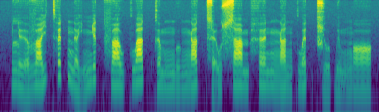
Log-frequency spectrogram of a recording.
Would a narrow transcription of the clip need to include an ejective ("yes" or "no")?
no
